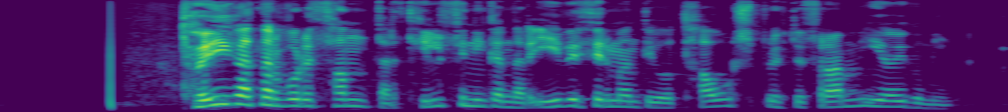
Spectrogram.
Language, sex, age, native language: Icelandic, male, 30-39, Icelandic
